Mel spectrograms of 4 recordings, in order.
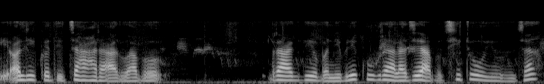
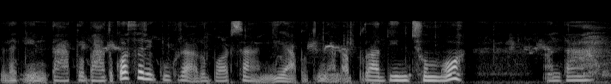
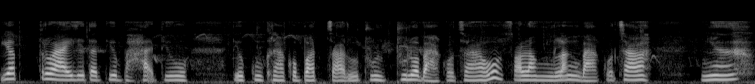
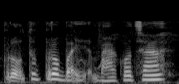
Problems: background sounds at intervals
